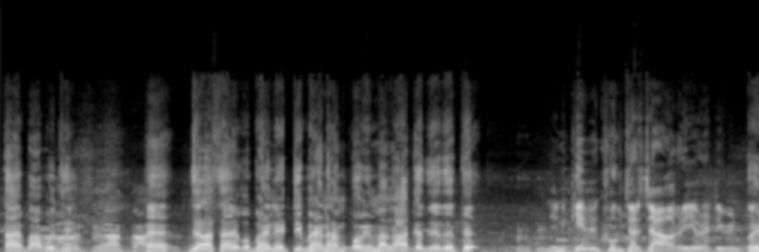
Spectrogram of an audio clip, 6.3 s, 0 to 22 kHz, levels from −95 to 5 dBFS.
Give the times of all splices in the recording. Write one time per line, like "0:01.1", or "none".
none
